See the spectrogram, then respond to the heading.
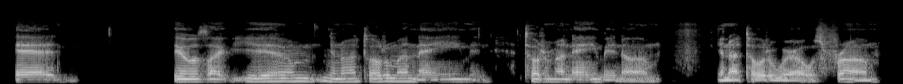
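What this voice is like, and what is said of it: Northern US accent. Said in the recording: “you talk funny. You talk with an accent. ... I just talk like I'm from the North”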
